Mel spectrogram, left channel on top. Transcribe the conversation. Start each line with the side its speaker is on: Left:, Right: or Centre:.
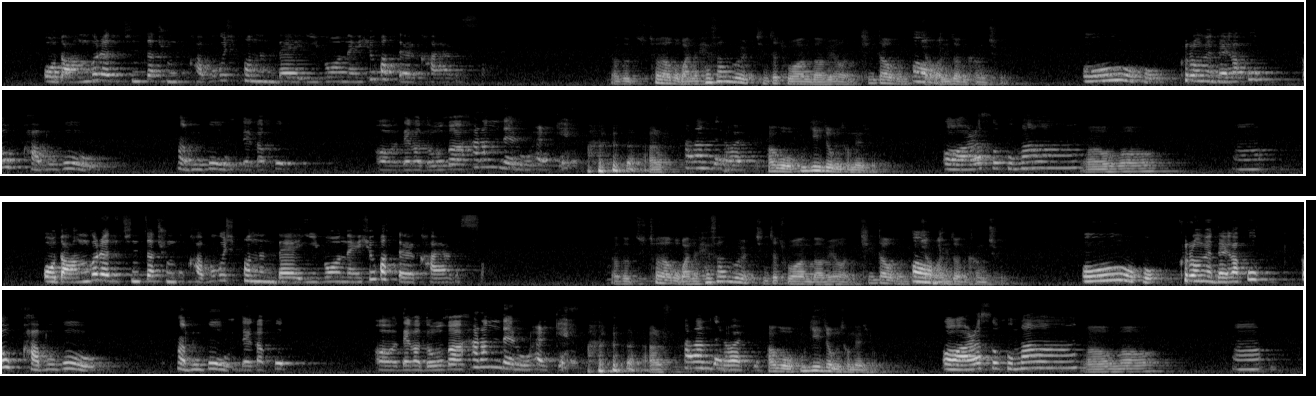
Right: 어, 나 안 그래도 진짜 중국 가보고 싶었는데, 이번에 휴가 때 가야겠어.
Left: 나도 추천하고 만약 해산물 진짜 좋아한다면 칭다오는 진짜
Right: 어.
Left: 완전 강추.
Right: 오, 그러면 내가 꼭, 꼭 가보고, 가보고, 내가 꼭, 어, 내가 너가 하란 대로 할게. <laughs>
Left: <laughs> 알았어.
Right: 하란 대로
Left: 아,
Right: 할게.
Left: 하고 후기 좀 전해줘.
Right: 어, 알았어. 고마워.
Left: 어, 고마워.
Right: 어.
